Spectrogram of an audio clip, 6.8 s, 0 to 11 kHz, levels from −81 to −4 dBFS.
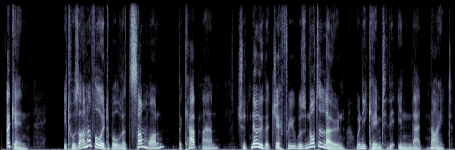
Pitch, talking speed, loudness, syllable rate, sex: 150 Hz, 195 wpm, -18 LUFS, 6.1 syllables/s, male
